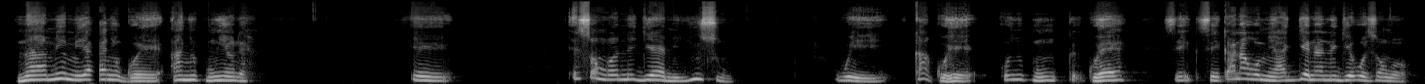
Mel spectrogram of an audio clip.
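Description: Call audio freeze, 0.89 to 1.01 s. The sound stalls for about 100 ms: the last bit of speech is drawn out as a fading buzz rather than dropping to silence, and then the speech picks up exactly where it left off with nothing skipped. The likely cause is packets held up in transit until the jitter buffer ran dry, so the receiver stretched what it had and the call's delay grew by 100 ms.

Short concealed packet loss, 1.05 to 1.08 s. Just after the freeze, 40 ms of audio never reached the decoder in time. The receiver covered the gap with only about 10 ms of synthesized continuation before blending back into real audio. The result is a quick smear or wobble where a brief sound can disappear. Because less was filled than was lost, the built-up delay shrinks by around 30 ms here.

Jitter buffer speed-up, 6.51 to 7.43 s, right after "e sɔ̀ngɔ̀". The buffer was holding more audio than its target, so the receiver trimmed many tiny pitch-period slices in quick succession, removing roughly a tenth of a second overall. 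Across this stretch the speech runs at about 109% of normal speed with its pitch unchanged, giving it a rushed quality before the pace settles again.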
